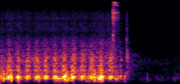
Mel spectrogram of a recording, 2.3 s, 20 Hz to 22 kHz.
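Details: 1994 Honda CBR600 F2 after jump start from switched-off truck: quick even popping beat about ten pulses a second, holding steady then cutting off; normal idle.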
